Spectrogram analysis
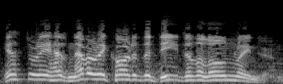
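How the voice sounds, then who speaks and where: A man's voice: high voice, brisk, fairly bright tone. A man narrating a vintage western radio drama as announcer, in a theatrical, declamatory style. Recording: muffled old radio recording. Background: music.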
